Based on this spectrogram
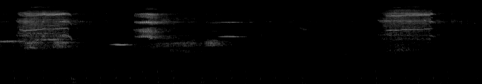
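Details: Common myna babies in their nest, opening their mouths to be fed, produce scratchy, hissing begging rasps in three main bursts over about four seconds, with faint squeaky notes in between.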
